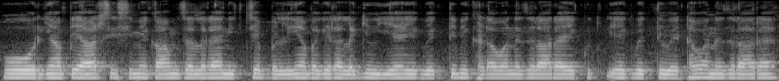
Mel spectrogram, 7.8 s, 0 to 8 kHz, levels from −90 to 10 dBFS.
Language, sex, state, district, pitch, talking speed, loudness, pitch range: Hindi, male, Rajasthan, Bikaner, 140 Hz, 260 wpm, -16 LUFS, 135-140 Hz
